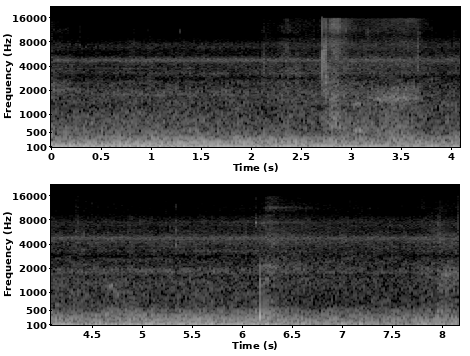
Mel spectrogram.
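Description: A low steady outdoor rumble that fades away over the last couple of seconds, with a faint brief rustle or two.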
